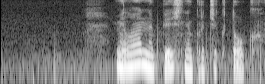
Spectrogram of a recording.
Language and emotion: Russian, sad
